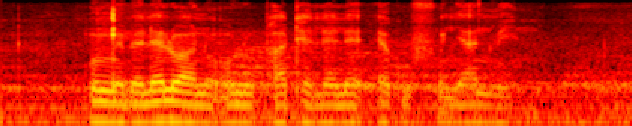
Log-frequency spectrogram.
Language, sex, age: Xhosa, male, 35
